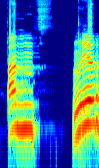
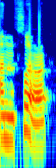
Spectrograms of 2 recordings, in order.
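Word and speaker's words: answer: गौर कर सकते हैं आंसर आंसर में डब्लू साइलेंट होता है अंस वेड बोलेगा वो अंस वड पढ़ेगा वो तो होता है आंसर डब्लू साइलेंट होता है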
